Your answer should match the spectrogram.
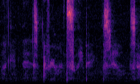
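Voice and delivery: hushed whisper so nobody wakes. Real, not acted. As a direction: whisper softly, family asleep. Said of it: "I have to whisper".

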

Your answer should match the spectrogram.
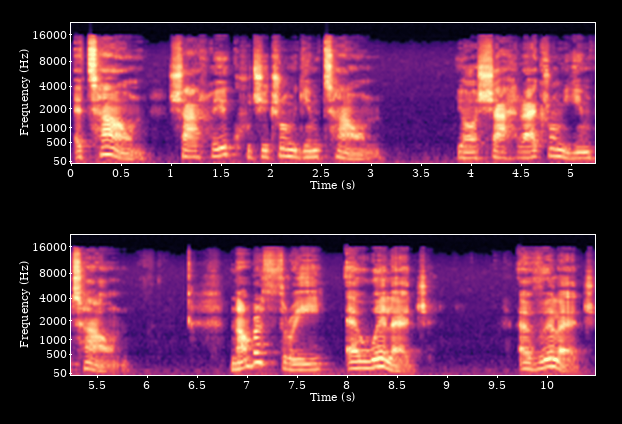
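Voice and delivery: ordinary delivery

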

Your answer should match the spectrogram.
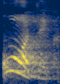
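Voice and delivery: "Котик" called high with a long О; calling out. Shown as a demonstration. Teacher confirms the stressed О, high calling "КООтик". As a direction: call КООО-тик, falling at the end. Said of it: "Тут наголошений О".

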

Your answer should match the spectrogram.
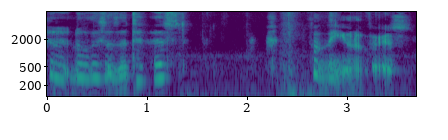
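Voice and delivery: high, breaking voice through tears; crying hard while talking; inconsolable weeping. Real, not acted. Breaking down mid vlog.

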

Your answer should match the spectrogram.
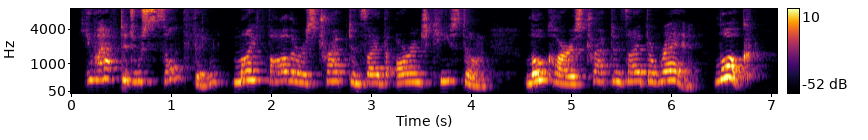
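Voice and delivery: high, loud desperate appeal; desperate urging. A narrator's reading. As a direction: plead urgently, building to a shout. Boy desperately urges the rulers.

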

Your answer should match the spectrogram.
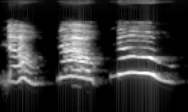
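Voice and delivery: screamed refusals, very high and loud; rising shrill cries. A narrator's reading. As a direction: scream it out, climbing to a long last wail. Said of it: "her voice rising shrilly".

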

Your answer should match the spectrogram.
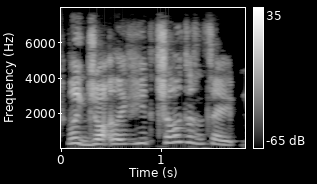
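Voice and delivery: ordinary talk

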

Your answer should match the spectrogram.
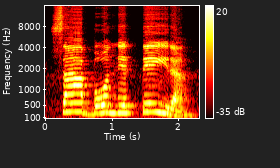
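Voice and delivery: "Saboneteira" said slowly, all joined up; slow, clear, unbroken "Saboneteira"; careful whole word. Shown as a demonstration. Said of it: "Vamos separar em sílabas".

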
